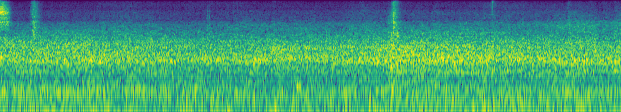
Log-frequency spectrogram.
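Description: Steady, even vehicle rumble with no distinct pitch, with two faint clicks, one just after the start and one about four seconds in.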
